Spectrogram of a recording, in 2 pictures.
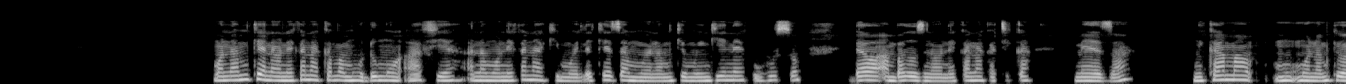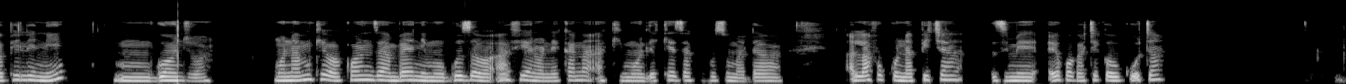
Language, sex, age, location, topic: Swahili, female, 36-49, Kisumu, health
